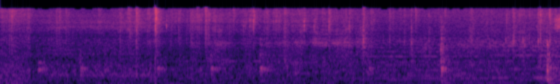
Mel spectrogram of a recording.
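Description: Chickpea and lentil patties fry in a pan, a continuous close sizzle with occasional light pops and clicks and a faint background twitter.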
